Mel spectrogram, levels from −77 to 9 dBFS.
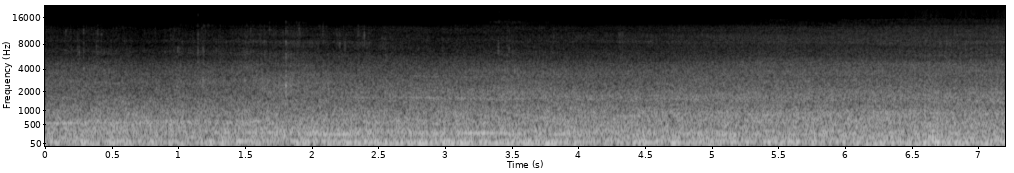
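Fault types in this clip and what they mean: No technical faults can be heard anywhere in this sound recording; there are no interruptions or damage to the audio path.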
